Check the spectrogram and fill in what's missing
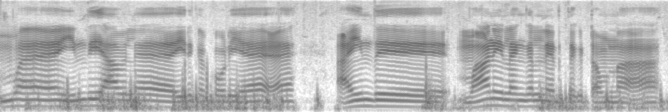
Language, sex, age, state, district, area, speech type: Tamil, male, 45-60, Tamil Nadu, Pudukkottai, rural, spontaneous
